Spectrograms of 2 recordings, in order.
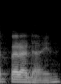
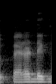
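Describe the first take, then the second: First: पैराडाइम ending in a clear long "aim" sound; teacher models the correct पैराडाइम for students, carefully pronounced; correct pronunciation. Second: पैराडिग said with a hard g ending, the wrong way; teacher warns students against saying पैराडिग with a g sound. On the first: छात्रों को सही उच्चारण पैराडाइम सिखाते हुए. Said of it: "इसका pronunciation है पैराडाइम". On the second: छात्रों को गलत उच्चारण पैराडिग बताते हुए. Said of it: "अब कोई पैराडिग मत बोलना". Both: Shown as a demonstration.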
